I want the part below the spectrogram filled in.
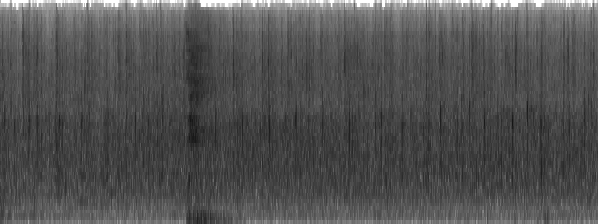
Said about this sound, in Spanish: Cristo es el Dios eterno. Dale un aplauso a Él.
